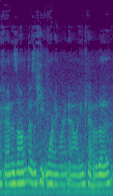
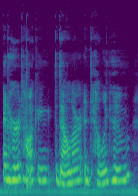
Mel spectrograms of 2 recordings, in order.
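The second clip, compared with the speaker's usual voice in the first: ordinary delivery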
